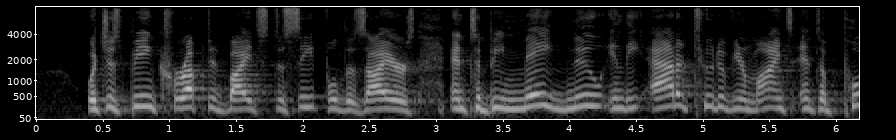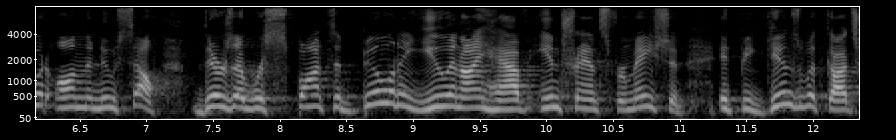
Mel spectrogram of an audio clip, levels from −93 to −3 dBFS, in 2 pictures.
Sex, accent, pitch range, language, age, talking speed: male, American, 170-225 Hz, English, 40-59, 190 wpm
